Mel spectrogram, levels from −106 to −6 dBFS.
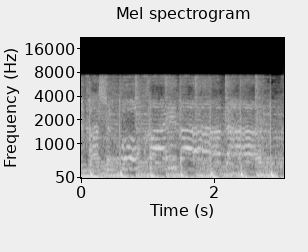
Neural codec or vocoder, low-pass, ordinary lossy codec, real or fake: vocoder, 44.1 kHz, 128 mel bands, Pupu-Vocoder; 7.2 kHz; none; fake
